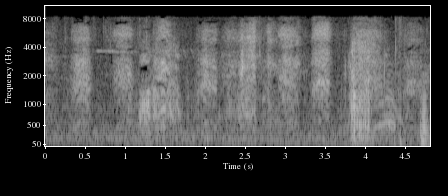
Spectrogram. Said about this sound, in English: You silly bird. Why doesn't anybody else do that? How come you're the only one that does that?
